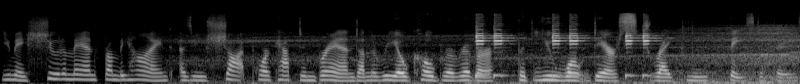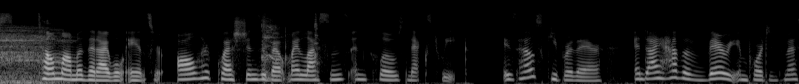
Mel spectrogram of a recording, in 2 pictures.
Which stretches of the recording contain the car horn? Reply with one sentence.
You can hear the car horn from 4.7 to 7.2 s.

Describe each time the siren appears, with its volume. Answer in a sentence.
The siren can't be heard in this clip.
